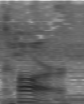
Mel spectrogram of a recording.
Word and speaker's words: char: a good open-ended question do you all say Char or car for this four-letter string how do y'all pronounce it first way Char yeah ditto I do I do Char but I've definitely met people that say car and that weirds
